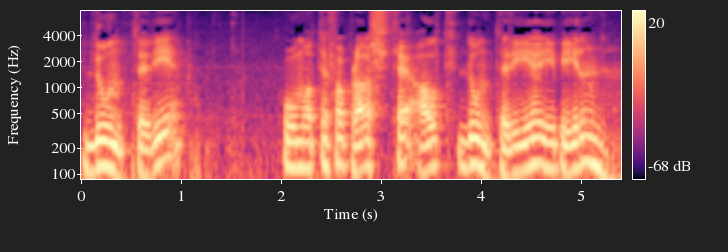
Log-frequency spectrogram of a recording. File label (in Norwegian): "donteri", Numedalsmål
